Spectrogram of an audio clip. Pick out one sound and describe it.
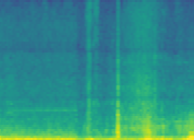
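A middle-aged man chuckles softly.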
